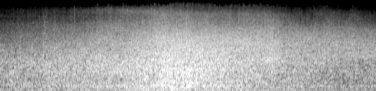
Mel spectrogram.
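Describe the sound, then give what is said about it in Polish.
Cars and various other vehicles pass on a busy voivodeship (regional) road with heavy traffic, a broad whooshing roar that swells to a peak midway and then fades, with steady traffic hiss underneath and no voices. “A to są samochody, pojazdy różne, tak, jadą.”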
